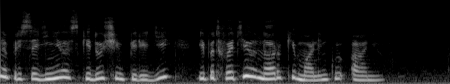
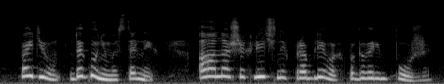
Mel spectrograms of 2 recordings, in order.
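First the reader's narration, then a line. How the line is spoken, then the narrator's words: Tender. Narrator (Russian): нежно проговорила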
